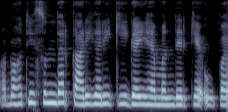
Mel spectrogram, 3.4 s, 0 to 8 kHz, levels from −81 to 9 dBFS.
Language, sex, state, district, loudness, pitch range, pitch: Hindi, female, Gujarat, Valsad, -15 LUFS, 205-230 Hz, 225 Hz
